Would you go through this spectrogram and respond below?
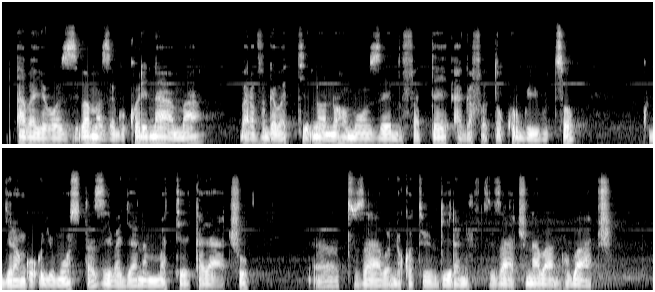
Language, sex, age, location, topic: Kinyarwanda, male, 25-35, Kigali, health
